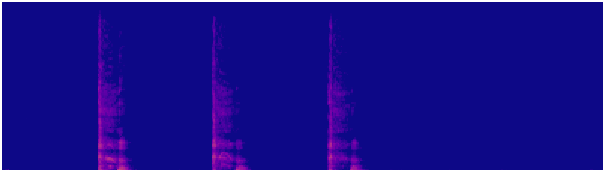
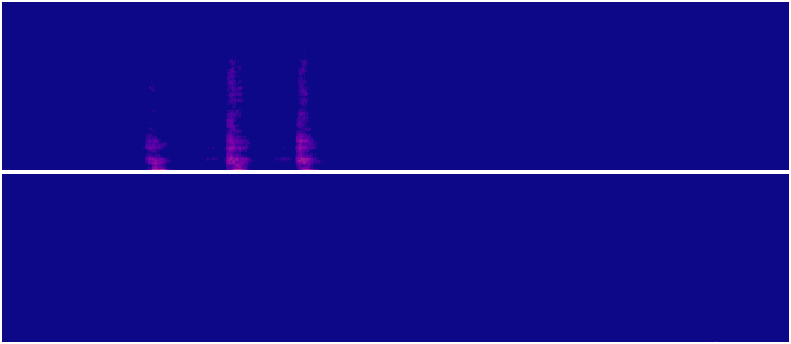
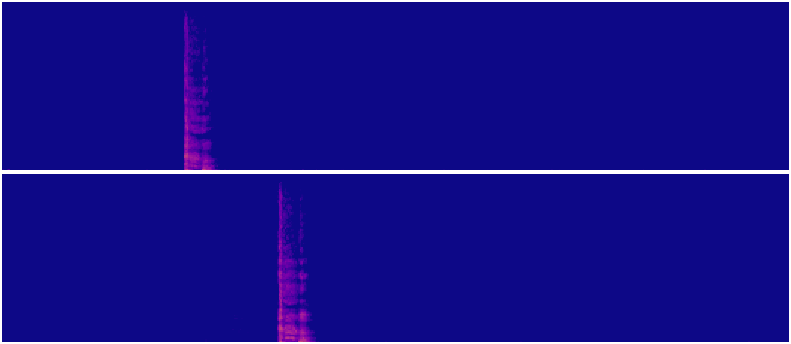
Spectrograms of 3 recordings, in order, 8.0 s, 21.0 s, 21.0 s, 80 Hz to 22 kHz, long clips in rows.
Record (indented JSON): {
  "three_cough_length": "8.0 s",
  "three_cough_amplitude": 1704,
  "three_cough_signal_mean_std_ratio": 0.29,
  "exhalation_length": "21.0 s",
  "exhalation_amplitude": 647,
  "exhalation_signal_mean_std_ratio": 0.22,
  "cough_length": "21.0 s",
  "cough_amplitude": 2808,
  "cough_signal_mean_std_ratio": 0.16,
  "survey_phase": "alpha (2021-03-01 to 2021-08-12)",
  "age": "65+",
  "gender": "Female",
  "wearing_mask": "No",
  "symptom_none": true,
  "smoker_status": "Ex-smoker",
  "respiratory_condition_asthma": false,
  "respiratory_condition_other": false,
  "recruitment_source": "REACT",
  "submission_delay": "1 day",
  "covid_test_result": "Negative",
  "covid_test_method": "RT-qPCR"
}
